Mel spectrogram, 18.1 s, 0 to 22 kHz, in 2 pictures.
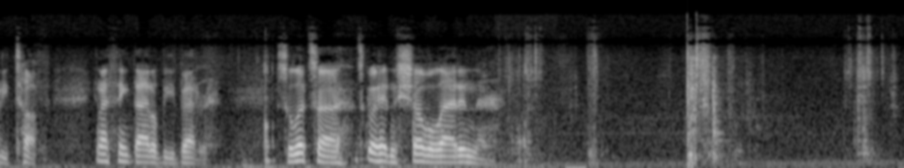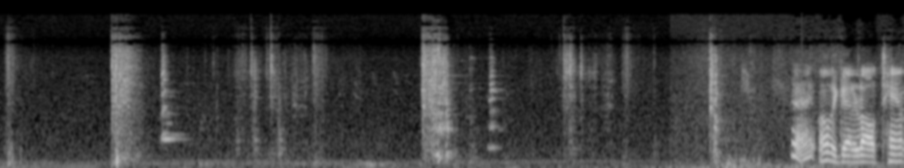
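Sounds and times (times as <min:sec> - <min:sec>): shovel crunching gravel: 0:04.8 - 0:07.6, 0:08.4 - 0:09.4, 0:10.1 - 0:12.5, 0:13.2 - 0:18.0.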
